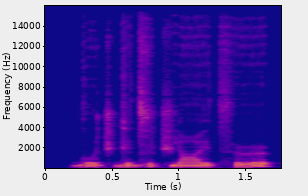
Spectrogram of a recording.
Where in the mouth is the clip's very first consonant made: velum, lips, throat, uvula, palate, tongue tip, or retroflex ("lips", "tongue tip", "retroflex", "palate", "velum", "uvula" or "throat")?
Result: velum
